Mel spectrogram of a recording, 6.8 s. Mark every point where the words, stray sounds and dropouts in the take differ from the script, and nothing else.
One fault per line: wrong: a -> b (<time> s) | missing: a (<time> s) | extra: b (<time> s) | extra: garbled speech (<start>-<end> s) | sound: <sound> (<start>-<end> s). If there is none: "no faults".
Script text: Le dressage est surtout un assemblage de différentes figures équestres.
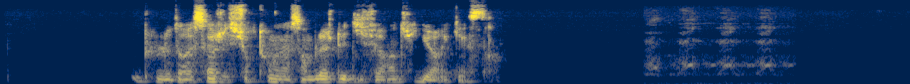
sound: bark (4.8-6.0 s)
